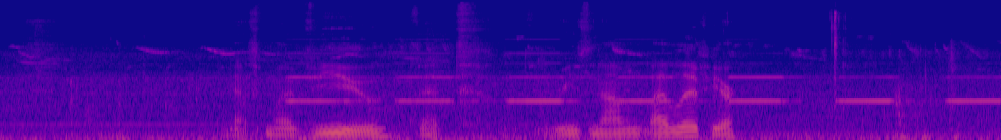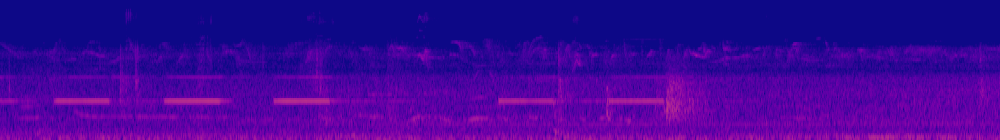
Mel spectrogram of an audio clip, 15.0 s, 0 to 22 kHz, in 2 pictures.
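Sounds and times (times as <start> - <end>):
low engine rumble: 0.0 - 15.0
backup alarm beeps: 1.8 - 12.9.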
